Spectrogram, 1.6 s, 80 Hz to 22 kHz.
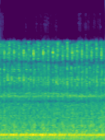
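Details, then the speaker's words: Toyota 4A-FE engine with low power and idle issues; crankshaft pulley recently replaced: thin steady whistle at one pitch over the idle, traced to an add-on PCB circuit module rather than the pulley. Whistle from aftermarket electronic module. "Yung tunog na yan, yung may ingay na yan. Kasi experience namin dati yan. Hinahanap ko talaga yung problema na yan."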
